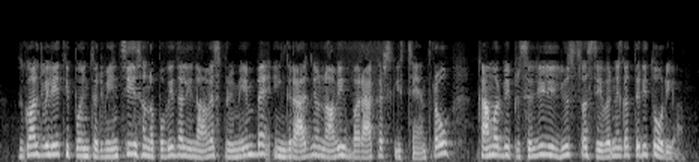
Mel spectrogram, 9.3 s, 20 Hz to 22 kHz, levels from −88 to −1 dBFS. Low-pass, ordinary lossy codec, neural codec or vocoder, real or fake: 10.8 kHz; AAC, 24 kbps; none; real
